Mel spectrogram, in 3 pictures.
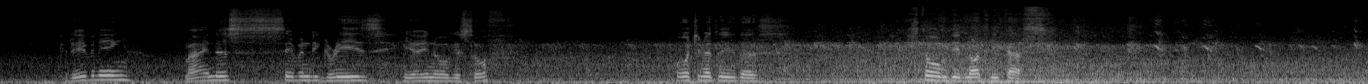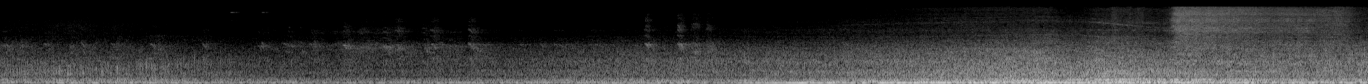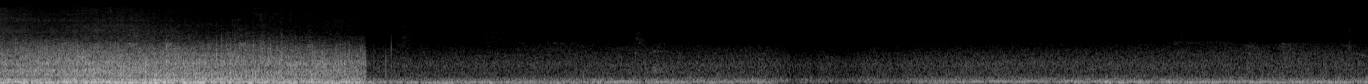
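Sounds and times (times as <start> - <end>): road traffic passing: 0.0 - 41.0
heavy vehicle rumbling by: 21.0 - 31.0
sharp hiss: 25.4 - 27.3.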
